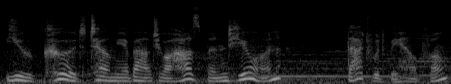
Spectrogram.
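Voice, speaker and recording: An actress playing a confident, sarcastic heroine in a video game, speaking with dry, sardonic wit. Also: female voice, lowish voice, sing-song, measured pace, long reverb tail, soft background music. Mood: dry, probing.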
